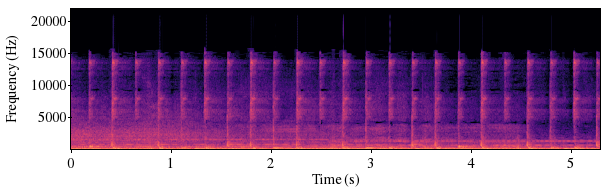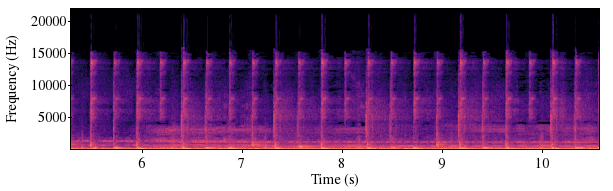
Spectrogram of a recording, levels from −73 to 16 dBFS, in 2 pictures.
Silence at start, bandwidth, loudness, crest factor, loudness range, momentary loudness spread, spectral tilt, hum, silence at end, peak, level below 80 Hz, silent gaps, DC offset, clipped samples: 0 s; 16 kHz; -11 LUFS; 10 dB; 1 LU; 2 LU; -6 dB/octave; none; 0 s; 0 dBFS; -18 dBFS; none; under 0.1%; 0.3%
